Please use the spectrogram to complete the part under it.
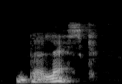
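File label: "burlesque", British English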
